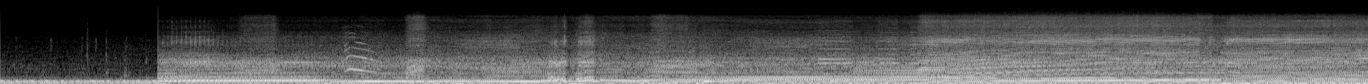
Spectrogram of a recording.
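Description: Straight-piped BMW E92 M3's V8 heard from inside the cabin under hard acceleration. It gets louder about a second and a half in, then the engine note climbs in pitch and drops at a gear change near the end.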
